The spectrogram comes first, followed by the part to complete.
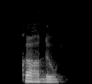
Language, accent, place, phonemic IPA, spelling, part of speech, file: French, France, Lyon, /kɔʁ.du/, Cordoue, proper noun, LL-Q150 (fra)-Cordoue.wav
- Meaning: 1. Córdoba (the capital of the province of Córdoba, Andalusia, Spain) 2. Córdoba (a province of Andalusia, Spain, around the city)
